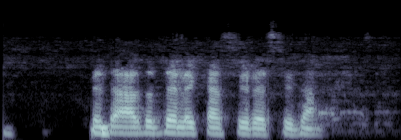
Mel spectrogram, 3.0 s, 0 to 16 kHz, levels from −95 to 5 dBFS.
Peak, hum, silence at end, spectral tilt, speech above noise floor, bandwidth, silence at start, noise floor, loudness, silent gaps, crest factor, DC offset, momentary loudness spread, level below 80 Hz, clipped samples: -6 dBFS; none; 0.5 s; -8 dB/octave; 46 dB; 7.4 kHz; 0.05 s; -70 dBFS; -25 LUFS; none; 20 dB; under 0.1%; 8 LU; -62 dBFS; under 0.1%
